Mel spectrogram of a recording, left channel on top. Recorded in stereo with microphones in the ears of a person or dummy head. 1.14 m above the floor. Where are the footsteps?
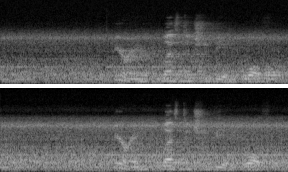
I don't hear footsteps.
